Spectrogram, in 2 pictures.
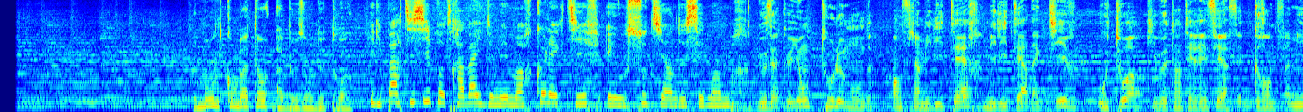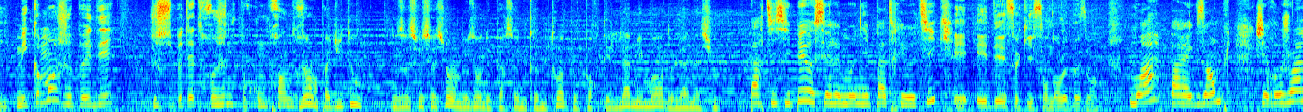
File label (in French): publicite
